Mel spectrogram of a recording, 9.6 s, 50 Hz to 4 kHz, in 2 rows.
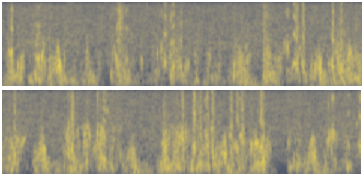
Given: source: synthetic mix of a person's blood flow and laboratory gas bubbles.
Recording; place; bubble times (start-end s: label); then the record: Doppler ultrasound of blood flow; precordium
0.04-0.70 s: bubbles
0.79-0.87 s: bubbles
1.43-1.80 s: bubbles
1.84-1.90 s: bubbles
2.04-2.65 s: bubbles
3.06-3.32 s: bubbles
3.45-4.09 s: bubbles
4.31-5.14 s: bubbles
5.59-6.40 s: bubbles
6.89-7.71 s: bubbles
7.82-8.42 s: bubbles
8.60-8.86 s: bubbles
9.08-9.29 s: bubbles
9.38-9.59 s: bubbles
From the record:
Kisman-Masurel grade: 342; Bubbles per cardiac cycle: rolling drumbeat, 9 or more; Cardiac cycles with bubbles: 100%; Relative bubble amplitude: moderate (0.250 to 0.450); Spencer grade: 3 (all of the cardiac periods contain showers or single bubble signals, but not dominating or overriding the cardiac motion signals); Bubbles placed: only in the low amplitude regions of the cardiac cycle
